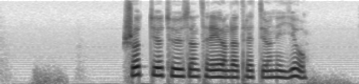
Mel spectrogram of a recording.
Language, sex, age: Swedish, female, 25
